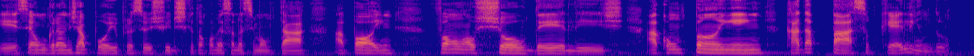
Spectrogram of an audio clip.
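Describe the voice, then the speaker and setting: At a moderate pace, an unremarkable speaking voice keeps fairly even intonation. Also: man. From Minas Gerais, Brazil (Zona da Mata). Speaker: drag performer. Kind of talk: casual interview.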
